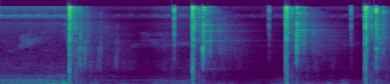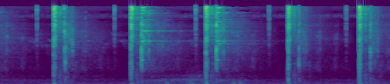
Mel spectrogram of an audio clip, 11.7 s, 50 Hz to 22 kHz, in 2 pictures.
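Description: Ruger Mark IV 22/45 Tactical .22 pistol firing supersonic rounds through a SilencerCo .22 suppressor: nine sharp shots about a second apart, with fainter ticks between them.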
